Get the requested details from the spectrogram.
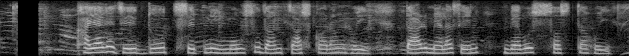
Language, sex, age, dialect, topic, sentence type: Bengali, female, 18-24, Rajbangshi, agriculture, statement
